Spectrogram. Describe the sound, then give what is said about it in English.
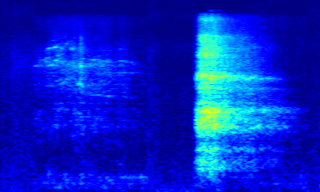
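A slow, soft breath is drawn in through the nose, followed after a brief pause by a louder, relaxed exhale through the mouth. The outward breath starts strong and fades gradually, with no talking. “pause for a moment, and then just take a nice slow inhale through the nose and relax out through the mouth.”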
